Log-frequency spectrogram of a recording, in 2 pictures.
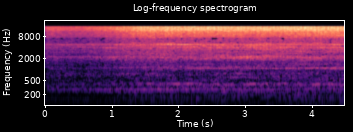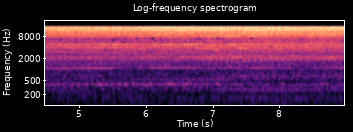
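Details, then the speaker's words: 1.4 TSI VW Jetta at idle: steady idle with a fast, fairly even metallic rattle about four per second, present since purchase; owner suspects the turbo, sounds like something spinning and knocking against something. "That rattle's always been in this engine since the day I bought it. Might have something to do with the turbo. You know, it almost sounds like something spinning and knocking up against something, like a fan knocking up against something, but very nice."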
